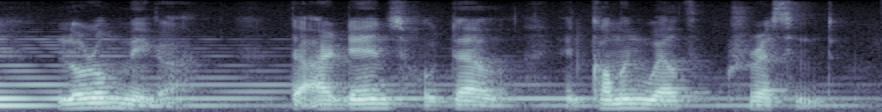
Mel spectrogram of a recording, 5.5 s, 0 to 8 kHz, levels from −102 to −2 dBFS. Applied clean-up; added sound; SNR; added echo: none; Piano; 7 dB; none.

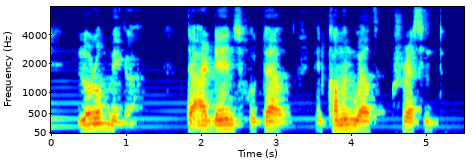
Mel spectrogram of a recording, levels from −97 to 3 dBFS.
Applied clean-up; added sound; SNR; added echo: classical method spectral subtraction.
